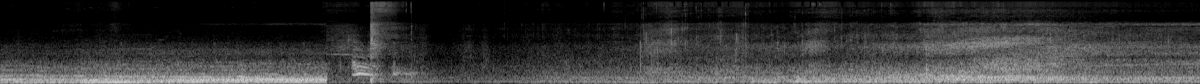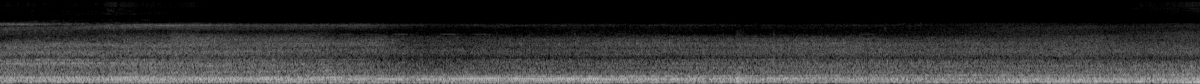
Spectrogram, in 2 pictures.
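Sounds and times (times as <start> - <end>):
bus diesel engine running: 0.0 - 9.2.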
